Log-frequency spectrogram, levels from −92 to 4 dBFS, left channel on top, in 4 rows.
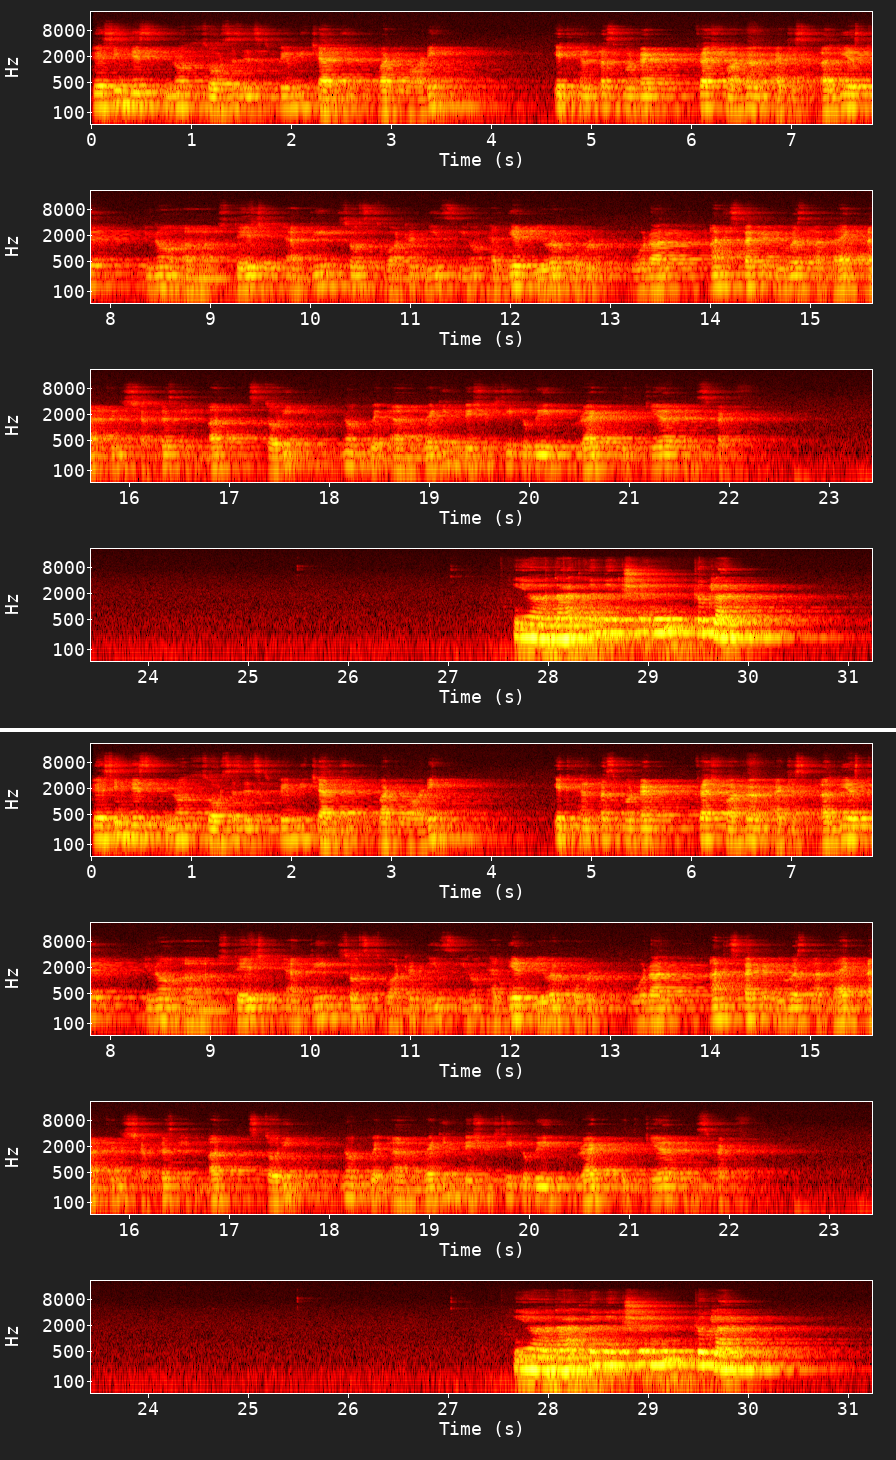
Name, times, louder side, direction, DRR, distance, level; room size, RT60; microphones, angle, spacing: voice 1, 0.0-3.5 4.6-5.7 6.1-7.7 8.3-12.9 13.2-13.6 14.0-17.0 17.4-17.7 18.1-22.0, equal, 10° right, -2 dB, 0.8 m, -29 dB
voice 2, 27.7-29.8, equal, 70° left, -3 dB, 1.4 m, -19 dB
7.0 x 4.5 x 6.8 m, 2.2 s
head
